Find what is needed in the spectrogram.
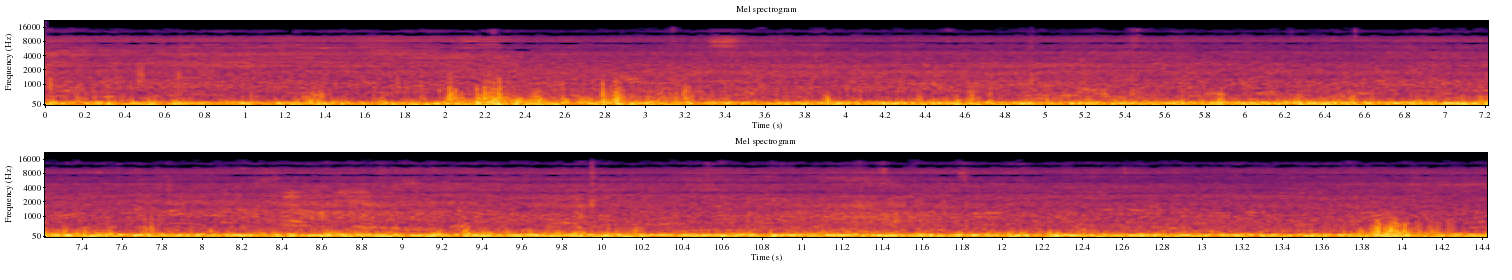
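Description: People talking in the background over a steady low rumble.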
